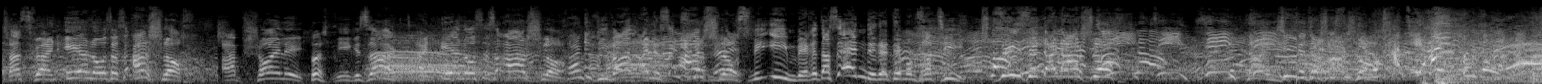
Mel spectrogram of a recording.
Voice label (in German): Mann; Lebe Larry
